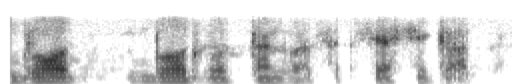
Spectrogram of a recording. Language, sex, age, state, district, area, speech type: Punjabi, male, 45-60, Punjab, Jalandhar, urban, conversation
